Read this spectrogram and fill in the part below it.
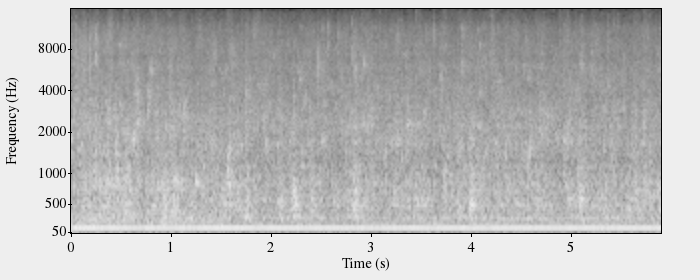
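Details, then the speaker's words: Whirlpool Duet Sport front-load washer after control board solder reflow fixing F-1 relay error, during rinse: steady low pump hum with water gurgling, drum not spinning while much water remains; drain pump running normally. "It doesn't spin when there's still lots of water, so the pump is pumping it out right now only."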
